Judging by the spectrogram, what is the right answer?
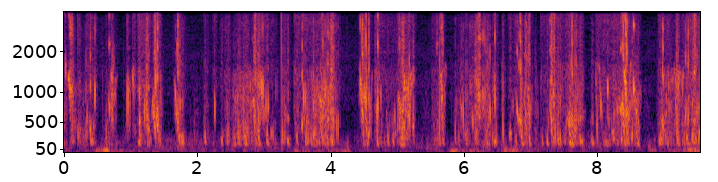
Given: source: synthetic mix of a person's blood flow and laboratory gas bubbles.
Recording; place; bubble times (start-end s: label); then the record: Doppler ultrasound of blood flow; subclavian vein
0.00-0.51 s: bubbles
0.60-0.80 s: bubbles
0.93-1.48 s: bubbles
1.63-1.83 s: bubbles
2.09-2.19 s: bubbles
2.22-2.30 s: bubbles
2.33-3.21 s: bubbles
3.26-3.42 s: bubbles
3.45-4.16 s: bubbles
4.41-5.29 s: bubbles
5.50-5.75 s: bubbles
5.84-6.52 s: bubbles
6.55-7.04 s: bubbles
7.15-7.83 s: bubbles
7.89-8.67 s: bubbles
8.90-9.55 s: bubbles
From the record:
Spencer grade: 4 (maximum detectable bubble signal sounding continuously throughout systole and diastole of every cardiac period, and overriding the amplitude of the normal cardiac signals); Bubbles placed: anywhere in the cardiac cycle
